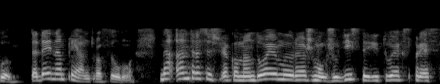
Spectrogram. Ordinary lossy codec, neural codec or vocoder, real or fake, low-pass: MP3, 32 kbps; codec, 16 kHz, 4 kbps, X-Codec, WavLM features, trained on Multilingual LibriSpeech; fake; 5.4 kHz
